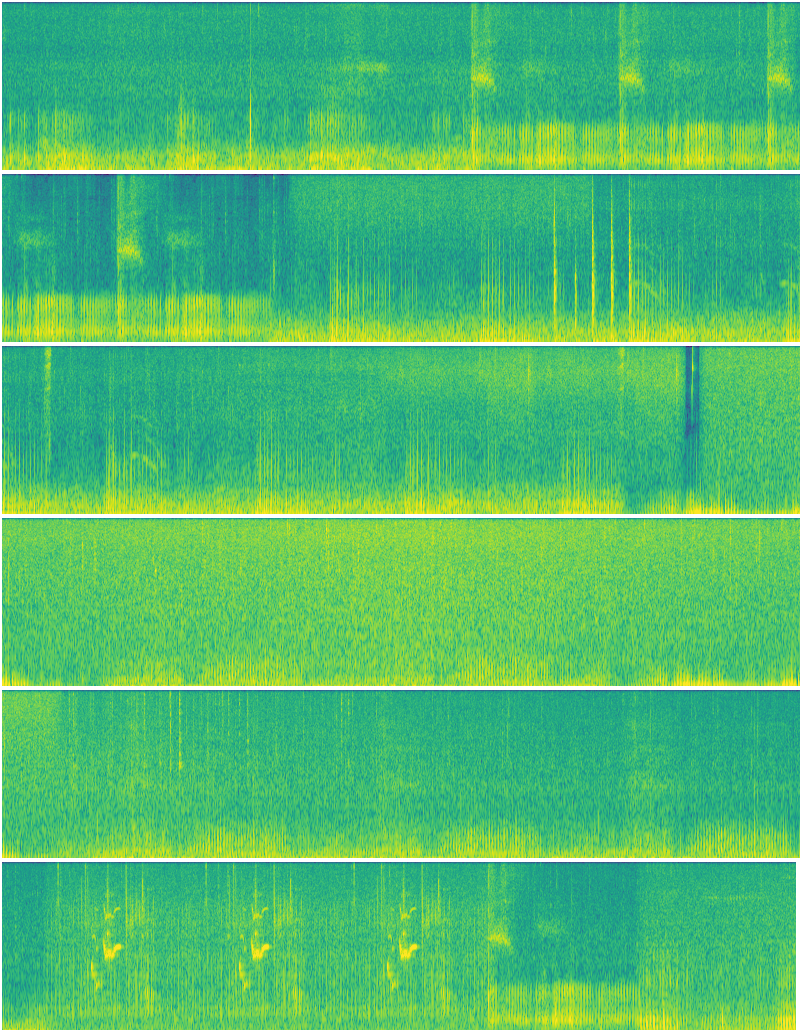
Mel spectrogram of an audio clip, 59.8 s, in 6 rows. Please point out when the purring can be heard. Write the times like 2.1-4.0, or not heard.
0.0-59.7.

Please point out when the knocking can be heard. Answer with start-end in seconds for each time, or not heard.
16.9-17.9.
